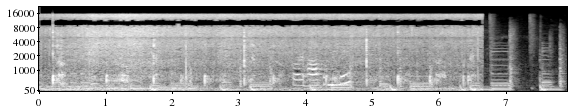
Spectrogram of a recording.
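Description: A metal spatula scrapes and stirs in a pan.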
